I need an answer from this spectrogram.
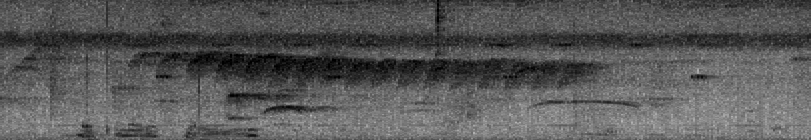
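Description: Tropical rainforest ambience: a steady high-pitched insect drone, with birds calling over it: a quick run of short chirps about a second in and a couple of arched whistled calls.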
